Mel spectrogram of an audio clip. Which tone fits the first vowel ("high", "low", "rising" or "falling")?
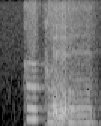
high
